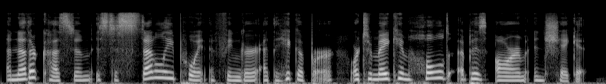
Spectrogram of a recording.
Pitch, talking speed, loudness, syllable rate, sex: 220 Hz, 220 wpm, -20 LUFS, 5.8 syllables/s, female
